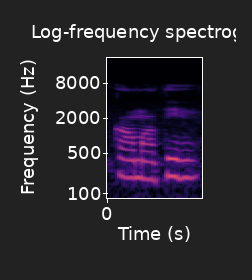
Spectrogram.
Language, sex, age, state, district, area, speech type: Urdu, male, 18-30, Telangana, Hyderabad, urban, spontaneous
